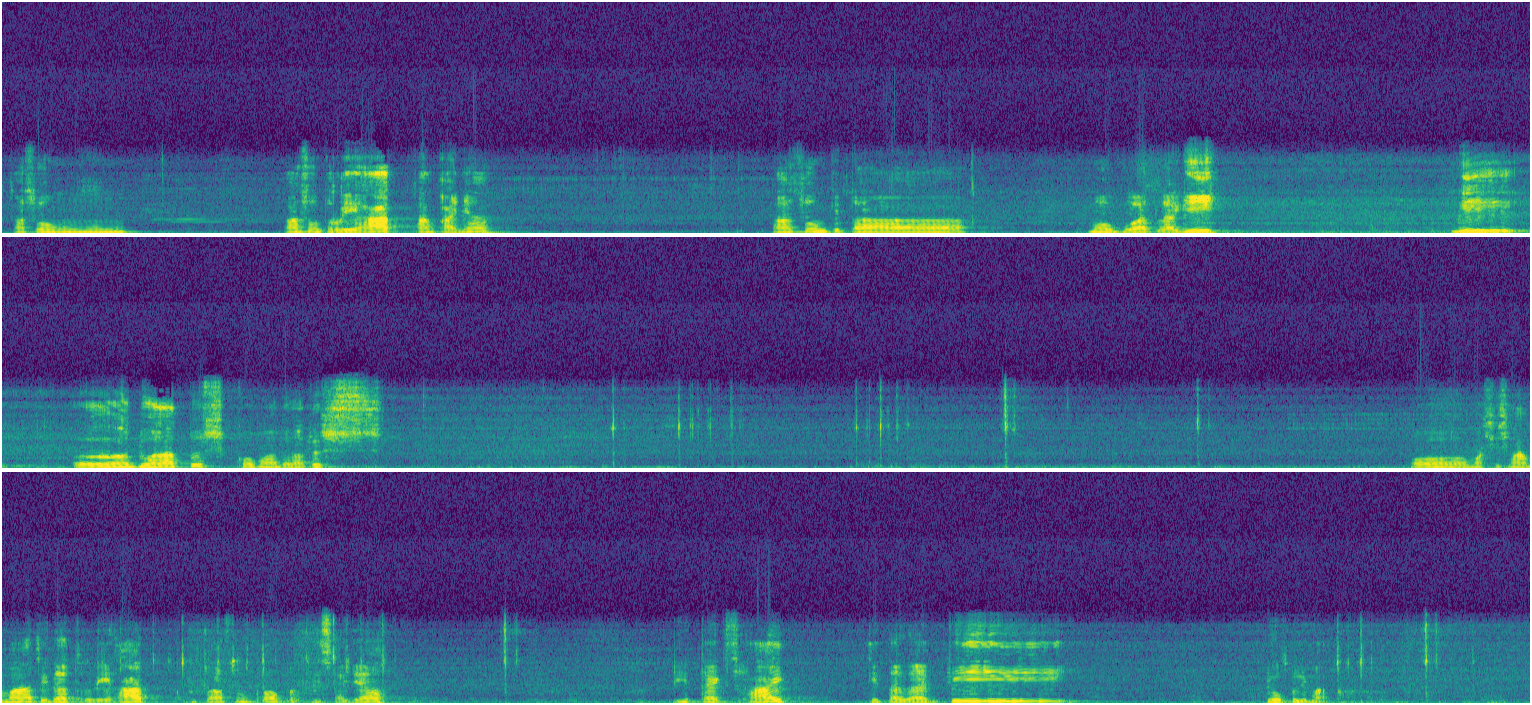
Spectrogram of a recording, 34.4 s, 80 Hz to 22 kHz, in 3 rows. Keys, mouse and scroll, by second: 8.2 click, 10.2 click, 13.9 click, 15.7-18.5 typing, 18.8 Return, 22.3 Return, 23.3-26.1 typing, 26.5 Return, 27.7-29.8 scroll down 1, 30.5-31.7 scroll down 1, 31.7 click, 32.6-33.4 typing.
